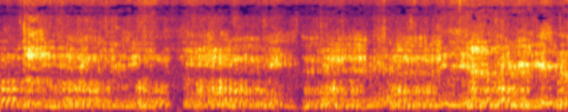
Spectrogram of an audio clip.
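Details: Tricolor Shetland Sheepdogs playing tug of war, a lighter dog pulling against a heavier one; continuous low rumbling growl with brief dips, steady throughout.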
